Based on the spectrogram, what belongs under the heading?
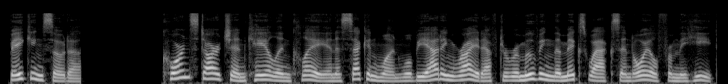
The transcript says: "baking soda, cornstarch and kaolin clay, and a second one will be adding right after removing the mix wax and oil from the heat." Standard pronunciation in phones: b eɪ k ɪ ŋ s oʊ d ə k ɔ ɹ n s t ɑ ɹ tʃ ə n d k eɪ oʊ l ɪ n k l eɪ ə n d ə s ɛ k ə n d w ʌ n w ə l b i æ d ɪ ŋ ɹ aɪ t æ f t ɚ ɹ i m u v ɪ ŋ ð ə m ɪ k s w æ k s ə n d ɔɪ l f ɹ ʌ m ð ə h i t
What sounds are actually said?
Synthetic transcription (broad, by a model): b eɪ k ɪ ŋ s oʊ d ə k ɔ ɹ n s t ɑ ɹ tʃ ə n k eɪ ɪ l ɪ n k l eɪ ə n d ə s ɛ k ə n d w ʌ n w ə l b i æ d ɪ ŋ ɹ aɪ t æ f t ɚ ɹ i m u v ɪ ŋ ð ə m ɪ k s w æ k s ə n ɔɪ l f ɹ ʌ m ð ə h i t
